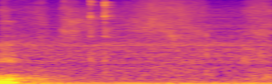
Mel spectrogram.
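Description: A few faint, scattered clicks of a computer mouse over quiet room tone.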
